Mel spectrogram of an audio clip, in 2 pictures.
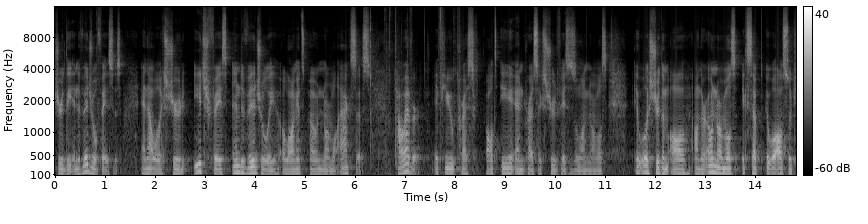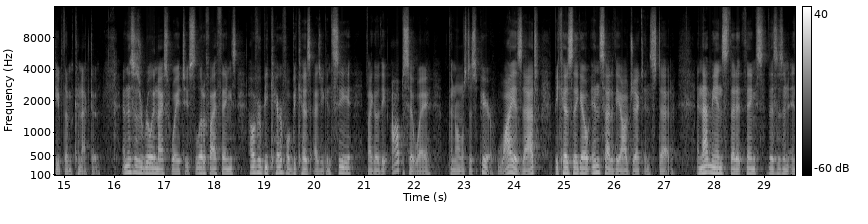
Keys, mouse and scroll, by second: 6.8 ctrl+z, 8.1 alt+e, 24.4 middle click, 25.0-26.3 scroll up 6, 25.2 middle click, 26.3-29.6 middle drag.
